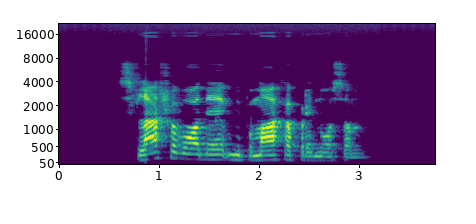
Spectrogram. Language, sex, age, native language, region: Slovenian, male, 18-29, Slovenian, Gorenjska region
